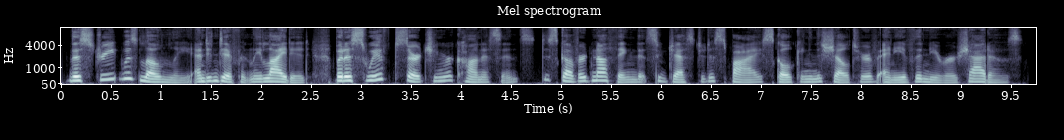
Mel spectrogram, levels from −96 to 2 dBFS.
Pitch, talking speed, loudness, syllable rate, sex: 180 Hz, 170 wpm, -22 LUFS, 5.5 syllables/s, female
